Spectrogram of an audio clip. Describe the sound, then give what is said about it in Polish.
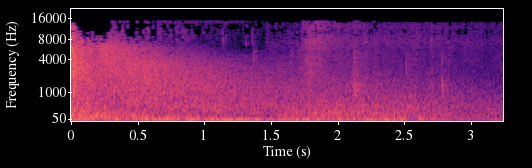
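A loud dynamite blast bringing down a rock wall rolls out as a dense, sustained roar with deep low rumble and crackling debris, slowly easing over a few seconds with no voices. “Ale łupnęło!”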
